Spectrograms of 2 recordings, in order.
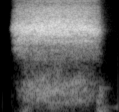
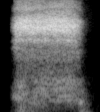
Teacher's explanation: So, the sh consonant speech sound is described as a voiceless post alveolar fricative. Voiceless because again, there's no vibration from the Adam's apple when pronounced. Post alveolar because the tip of the tongue is elevated in such a way that the place it makes contact with when elevated is or are the sides of your palate and your teeth when pronouncing this sound. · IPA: /ʃ/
